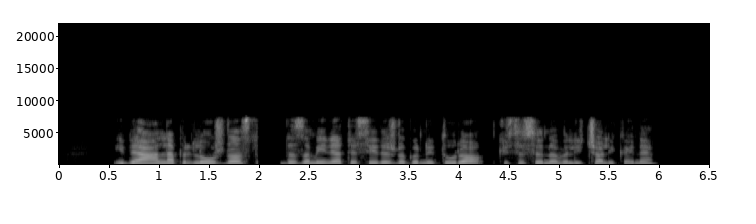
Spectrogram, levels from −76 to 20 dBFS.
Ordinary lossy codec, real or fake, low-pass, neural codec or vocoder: none; real; 7.2 kHz; none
